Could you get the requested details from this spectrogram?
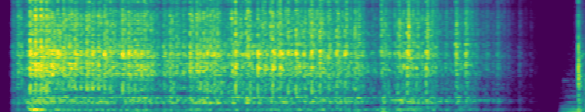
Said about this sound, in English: The spinny wheel has landed on Be Curious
